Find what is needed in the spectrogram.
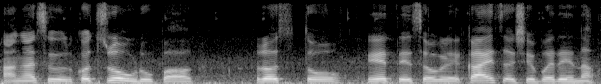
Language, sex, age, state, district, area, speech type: Goan Konkani, female, 30-45, Goa, Ponda, rural, spontaneous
